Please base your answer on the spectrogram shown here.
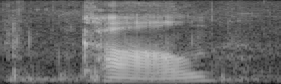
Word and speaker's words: Calne: in an old town khan it's spelled c-a-l-n-e in wheelchair in england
